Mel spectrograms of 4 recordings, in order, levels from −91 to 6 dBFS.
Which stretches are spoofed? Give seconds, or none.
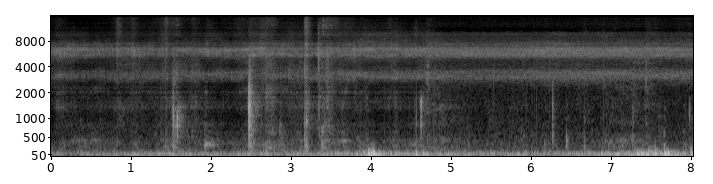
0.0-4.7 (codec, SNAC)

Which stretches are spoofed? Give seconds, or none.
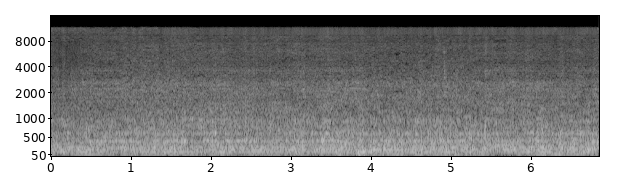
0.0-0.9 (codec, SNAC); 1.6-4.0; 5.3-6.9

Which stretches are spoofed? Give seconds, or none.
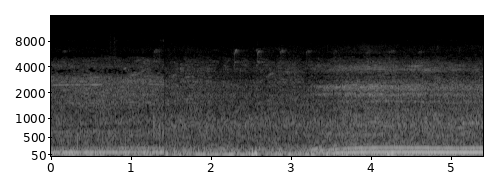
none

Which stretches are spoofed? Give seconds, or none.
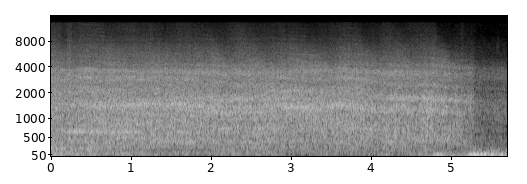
none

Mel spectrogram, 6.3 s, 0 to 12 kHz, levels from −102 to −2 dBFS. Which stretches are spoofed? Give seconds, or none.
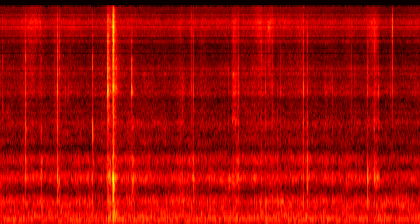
0.0-6.3 (codec, SNAC)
